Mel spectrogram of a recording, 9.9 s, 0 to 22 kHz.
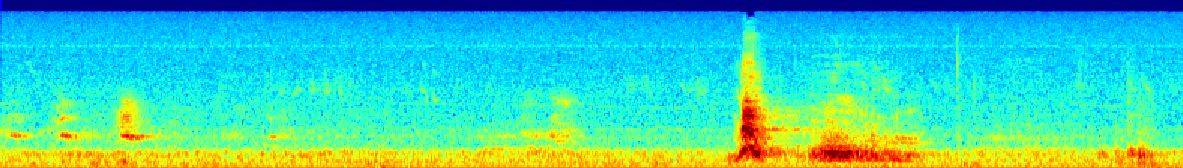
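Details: Great Dane puppies at Puppy Hill, 18 November 2018, early afternoon: a few faint short whimpers at first, then one loud sharp bark followed by a longer, lower yelping cry, all over a steady low hum.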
